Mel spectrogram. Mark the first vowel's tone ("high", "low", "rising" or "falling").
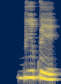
high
